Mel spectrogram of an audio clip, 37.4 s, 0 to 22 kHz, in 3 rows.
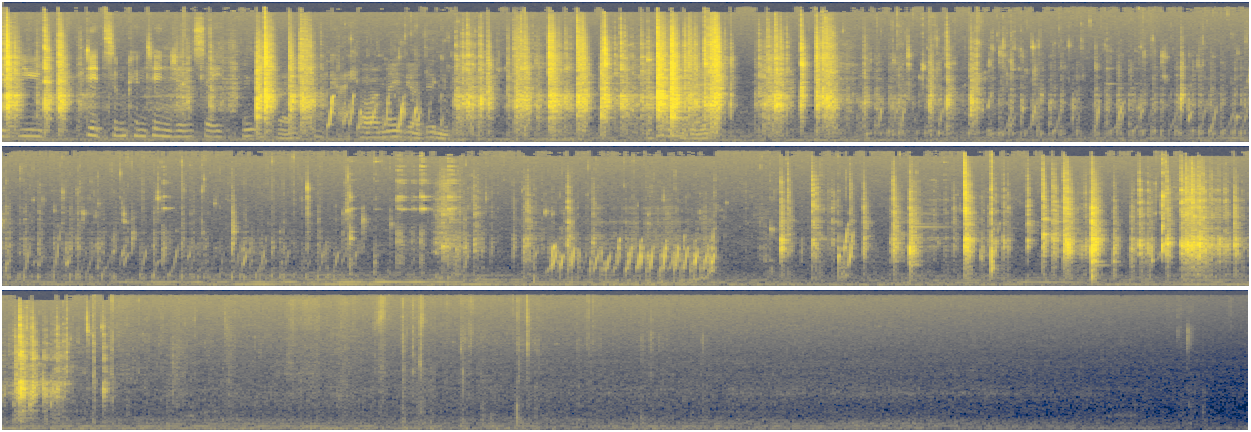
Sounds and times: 0.0s fiddle around with the fancy bottle-capping device 26.2s
2.6s bottling up a batch of beer 25.4s
7.7s filling up loads of glass bottles with sterilising solution 19.6s

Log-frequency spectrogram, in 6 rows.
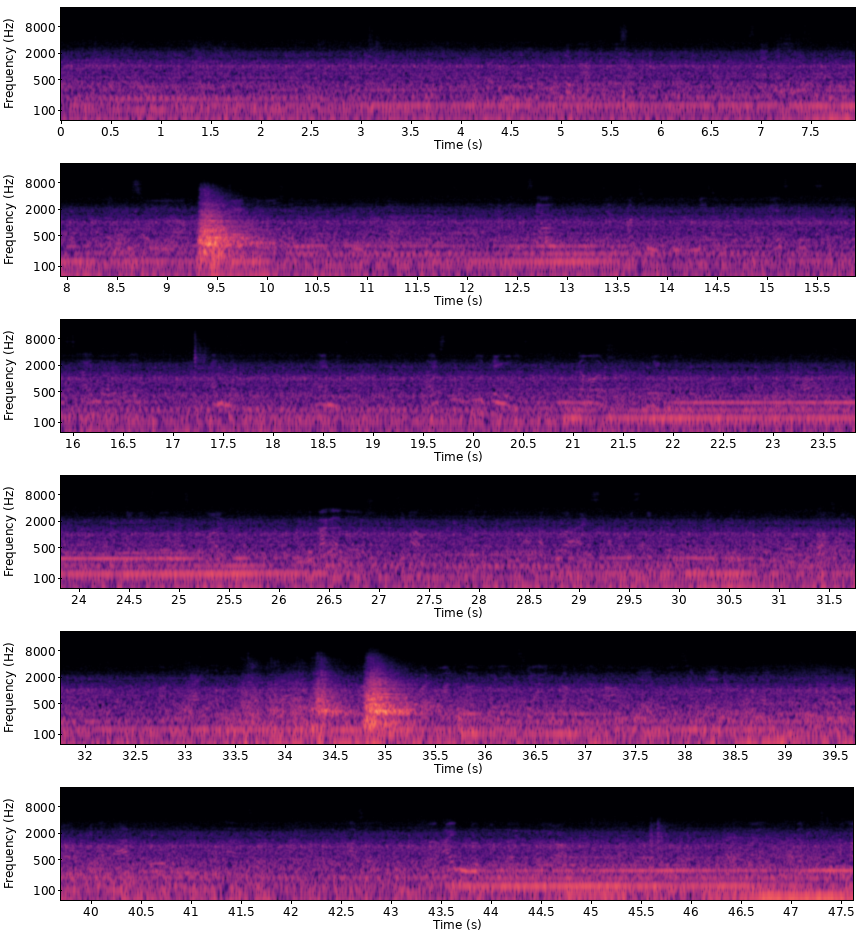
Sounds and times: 0.0s excavator loading a truck 47.6s
3.7s site engineer asked me 6.1s
6.8s site engineer asked me 16.8s
17.4s site engineer asked me 18.9s
19.5s site engineer asked me 31.8s
32.7s site engineer asked me 47.6s

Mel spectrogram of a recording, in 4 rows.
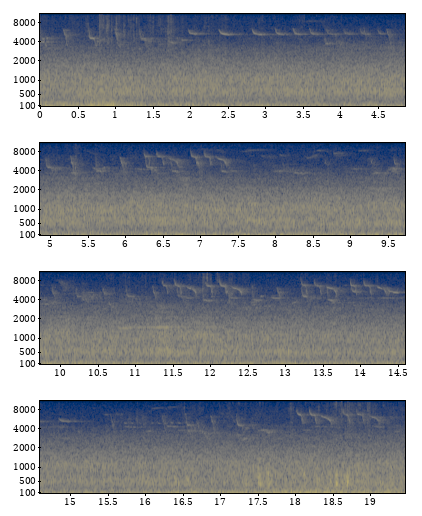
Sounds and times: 0.0s windy 2.5s
15.2s single train engine passes very close 19.4s
15.9s windy 19.4s
16.2s constant rushing aural background 19.4s

